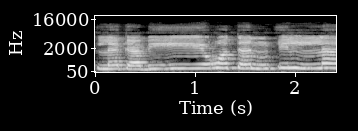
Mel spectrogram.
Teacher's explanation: 2 जबर की तनवीन के बाद हमजा हरूफ हलकी में से है, इजहार का कायदा है, बगैर गुन्ना के पढ़ा जाएगा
